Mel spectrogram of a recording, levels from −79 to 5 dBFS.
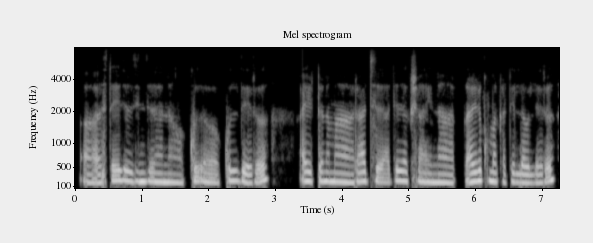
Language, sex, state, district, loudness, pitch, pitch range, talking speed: Tulu, female, Karnataka, Dakshina Kannada, -16 LUFS, 190 Hz, 175-205 Hz, 130 wpm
